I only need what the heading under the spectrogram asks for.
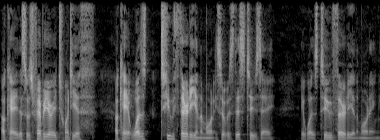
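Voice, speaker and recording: A plain, everyday voice with an American accent talks at a fairly quick pace with ordinary pitch variation on a very clean recording with a silent background. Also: man, medium pitch for a man. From Maryland, US. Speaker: gaming podcast co-host. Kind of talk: casual chat.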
